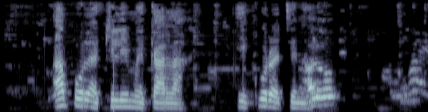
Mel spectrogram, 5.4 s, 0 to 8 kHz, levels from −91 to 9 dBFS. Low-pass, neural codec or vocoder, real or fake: 7.2 kHz; none; real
